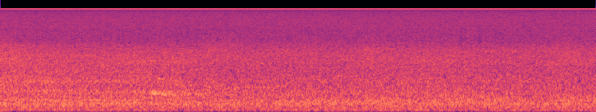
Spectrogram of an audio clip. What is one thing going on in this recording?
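A diesel train engine drones as it pulls slowly into a station.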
